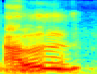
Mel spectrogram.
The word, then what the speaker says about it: El: El, ou appelé Al, c'est ça qui a donné Allah. C'est le même nom. Normalement, c'est prononcé El. El. El.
